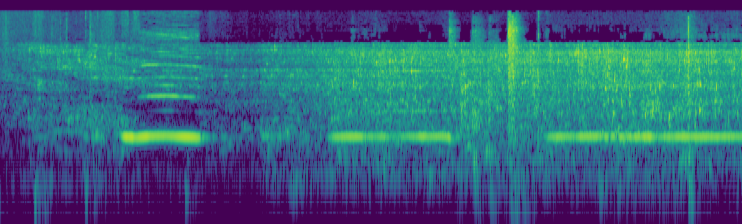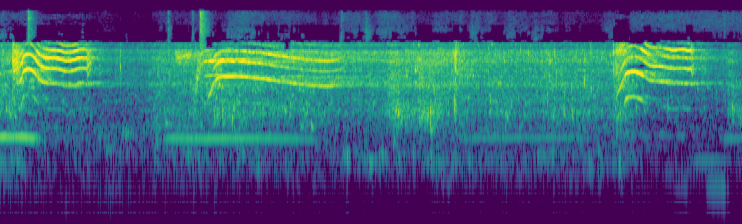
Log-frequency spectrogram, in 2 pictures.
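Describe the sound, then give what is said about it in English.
Live whale feeding calls picked up underwater by a hydrophone station: long, steady moaning tones and several quick, rising high-pitched whoops repeat over a constant hiss of water noise, with no voices. “these are live feeding calls coming into the Finn Island station”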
